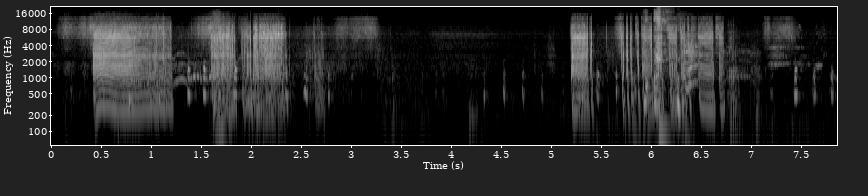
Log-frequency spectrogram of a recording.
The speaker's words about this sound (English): I will say I have Crohn's disease and I stayed up the entire night before drinking craft beer. Oh, geez. And probably eating like pizza or something very bad. So this is the morning after. I'm so excited. So excited. This is a special fart.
